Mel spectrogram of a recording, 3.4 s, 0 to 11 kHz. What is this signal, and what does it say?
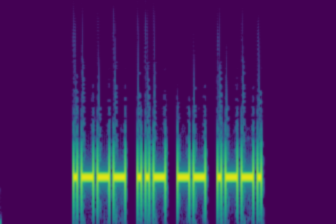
Morse code, heard as a keyed tone, about 30 wpm, 700 Hz. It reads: JUMP
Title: Sentences from Top 1300 Words - New Word Drill - 30wpm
